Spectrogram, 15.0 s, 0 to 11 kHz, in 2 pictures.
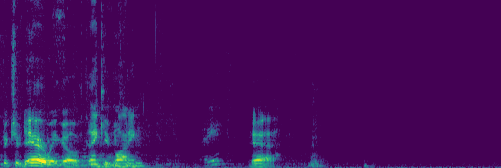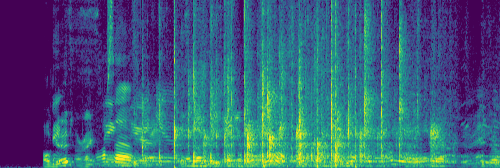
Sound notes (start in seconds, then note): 4.9 background conversations; 9.5 applause; 10.3 background conversations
